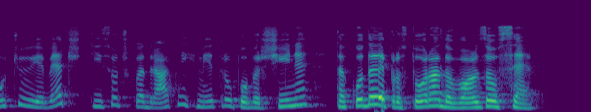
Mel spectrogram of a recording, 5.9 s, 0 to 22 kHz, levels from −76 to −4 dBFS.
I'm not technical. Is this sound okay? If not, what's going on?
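No, there are four separate glitches in this speech clip.

From 0.63 to 0.80 s, just before "tisoč kvadratnih", there's a wireless microphone noise hit: the radio link briefly fades, so you hear a quick swish of static.

At 2.34 s, between "tisoč kvadratnih" and "površine tako", and again at 3.36 s, the microphone volume stepped up: the call software boosted the mic, so voice and background suddenly get louder together.

Around 3.75 to 3.81 s, between "površine tako" and "je prostora dovolj", there's a short concealed packet loss. A tiny bit of audio went missing and got patched over, leaving a brief smear.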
